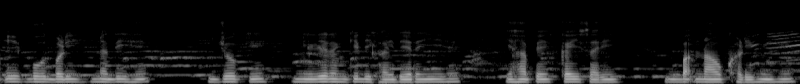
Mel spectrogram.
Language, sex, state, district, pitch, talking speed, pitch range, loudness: Hindi, male, Uttar Pradesh, Varanasi, 120 Hz, 180 wpm, 120-125 Hz, -29 LUFS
